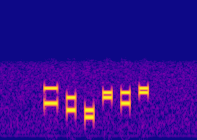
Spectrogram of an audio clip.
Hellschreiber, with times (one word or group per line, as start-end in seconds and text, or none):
none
